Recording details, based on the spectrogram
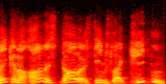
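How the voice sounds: A man puts on a character voice, pitched high with big swings and a husky, rough edge. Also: moderate pace.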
